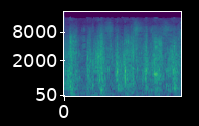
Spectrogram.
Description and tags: do the Harlem shake? why not the Paint can shake?
Needed to replicate someone shaking a jerry can to check if there is fuel inside. because someone didn't think to add water or something in it while they were on set filming the bloody thing. So the closest thing I could find to recreate the sound was an old paint can down stairs.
